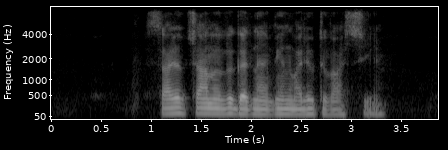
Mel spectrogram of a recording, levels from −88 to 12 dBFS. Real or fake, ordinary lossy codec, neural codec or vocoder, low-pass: fake; Opus, 32 kbps; codec, 16 kHz, 2 kbps, FunCodec, trained on LibriTTS, 25 frames a second; 7.2 kHz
